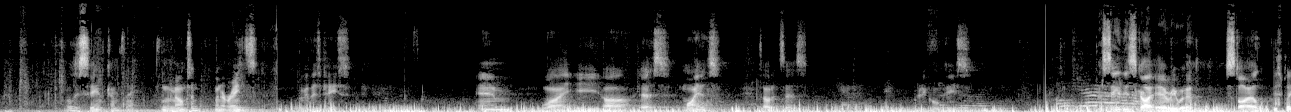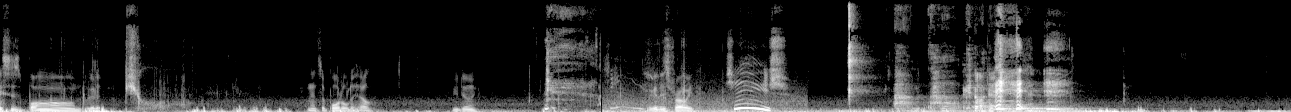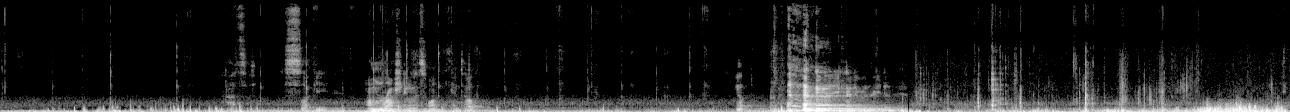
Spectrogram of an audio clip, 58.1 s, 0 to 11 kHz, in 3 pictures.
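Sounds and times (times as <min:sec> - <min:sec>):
footsteps on sandy concrete: 0:00.0 - 0:04.7, 0:52.3 - 0:58.0
tool scratching concrete: 0:41.4 - 0:49.7.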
